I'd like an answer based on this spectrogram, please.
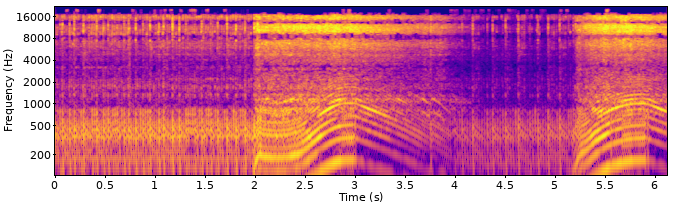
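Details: Echo CS400 chainsaw after OEM oil pump replacement (stripped plastic gears): revs up crisply and drops back to a steady idle without bogging; carb tuned from boggy, could use a bit more (limiters still in); oiling well, normal running.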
